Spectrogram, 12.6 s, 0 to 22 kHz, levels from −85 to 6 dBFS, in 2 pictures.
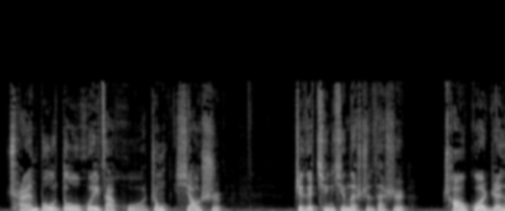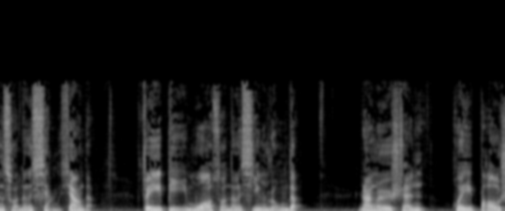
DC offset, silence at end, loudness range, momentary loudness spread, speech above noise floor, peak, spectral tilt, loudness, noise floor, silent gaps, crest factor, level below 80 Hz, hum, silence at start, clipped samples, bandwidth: under 0.1%; 0 s; 4 LU; 9 LU; 33 dB; -4 dBFS; -5.5 dB/octave; -22 LUFS; -54 dBFS; none; 18 dB; -46 dBFS; none; 0.1 s; under 0.1%; 13.5 kHz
